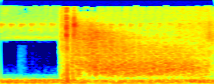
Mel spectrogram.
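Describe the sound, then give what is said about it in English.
A single gunshot rings out, one sharp, loud crack followed by a long, noisy tail that fills the rest of the moment, with no voices. “You're startled by the gunshot, but they do not flinch.”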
